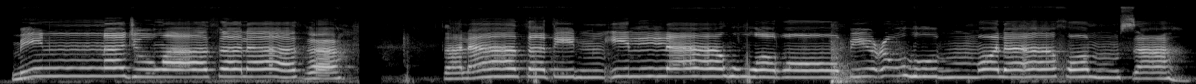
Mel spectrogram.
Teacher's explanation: من نجوا ثلاثہ، نج پہ جو ہے قلقلہ ہو رہا ہے، جیم ساکن ہے اور حروف قلقلہ میں سے ہے تو ہم نے ادھر قلقلہ کرنا ہے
